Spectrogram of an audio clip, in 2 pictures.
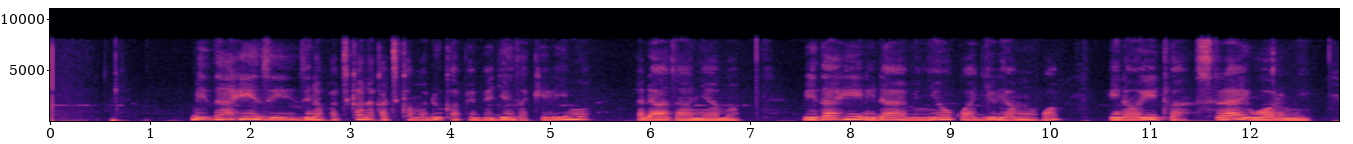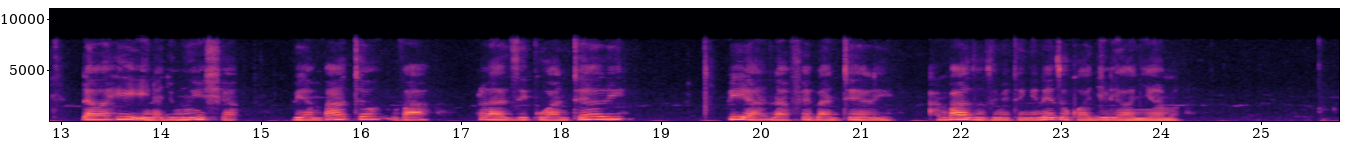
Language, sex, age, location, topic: Swahili, female, 25-35, Dar es Salaam, agriculture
